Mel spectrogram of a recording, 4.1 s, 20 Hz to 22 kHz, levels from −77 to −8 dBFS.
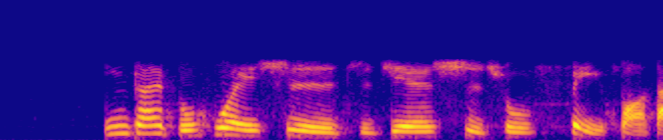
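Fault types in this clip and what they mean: AMR narrowband mobile codec: speech squeezed into an 8 kHz phone channel at a rate around 8 kbps, nothing above 3.6 kHz, with plainly audible buzzy, synthetic codec coloration.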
